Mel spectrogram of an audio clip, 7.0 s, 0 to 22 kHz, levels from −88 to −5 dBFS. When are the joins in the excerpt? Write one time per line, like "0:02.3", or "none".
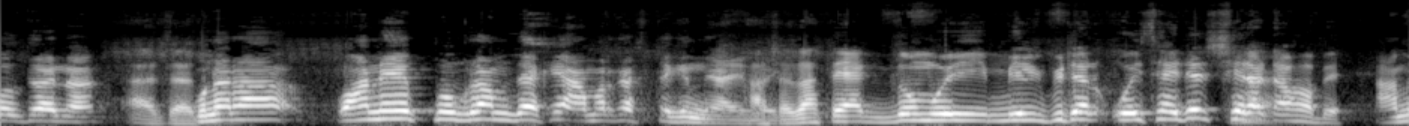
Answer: none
